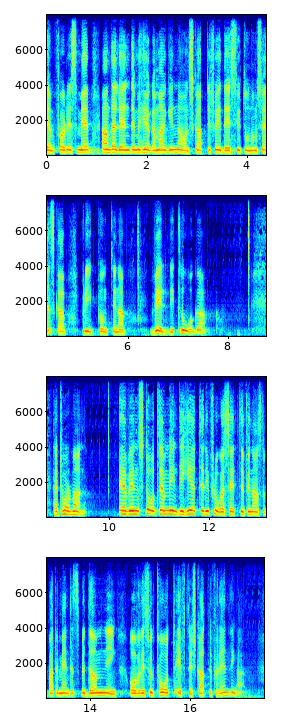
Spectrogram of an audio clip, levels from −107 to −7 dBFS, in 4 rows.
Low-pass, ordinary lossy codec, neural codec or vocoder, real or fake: none; none; codec, 16 kHz, 0.9 kbps, LongCat-Audio-Codec; fake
